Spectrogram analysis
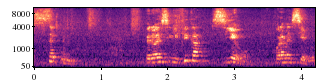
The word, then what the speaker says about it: caecum: También se le denomina, o ustedes lo van a encontrar como caecum, y se pronuncia secum, pero significa ciego, foramen ciego.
